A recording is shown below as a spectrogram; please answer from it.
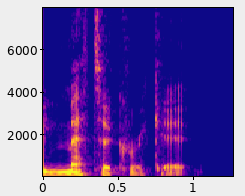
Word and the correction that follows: Metacritic: No, Metacritic. Metacritic. But I always say it wrong, so it's just now Metal Crickets.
